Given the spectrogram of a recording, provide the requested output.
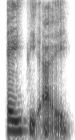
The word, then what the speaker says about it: API: apa sih itu ya Jadi ini bacanya FPI ya bukan api ya bukan bukan fire ya tapi memang dibacanya itu di eja gitu Abi oke nah jadi ini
